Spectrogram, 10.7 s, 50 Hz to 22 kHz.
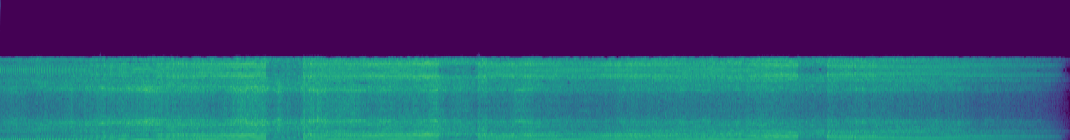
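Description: Turbocharged Mazda RX-7 FD3S 13B-REW twin-rotor rotary engine, converted to a single T70 turbo, accelerating hard through the gears. The revs climb, fall at an upshift about three seconds in, climb again, fall at another shift about four and a half seconds in, then hold a high, nearly steady note with one more shift near eight seconds.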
